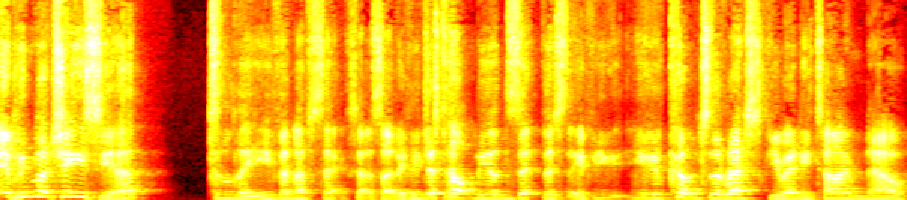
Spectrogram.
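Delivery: high, fed-up, irritated grumbling. Retelling a scene where Lucifer asks for help unzipping: imitating an annoyed Lucifer. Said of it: "I love how annoyed he is".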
